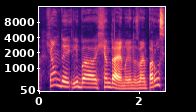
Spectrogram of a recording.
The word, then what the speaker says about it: Hyundai: Я посмотрел в Википедии, это Hyundai . В английском языке это звучит очень похоже на слово Sunday (воскресенье).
